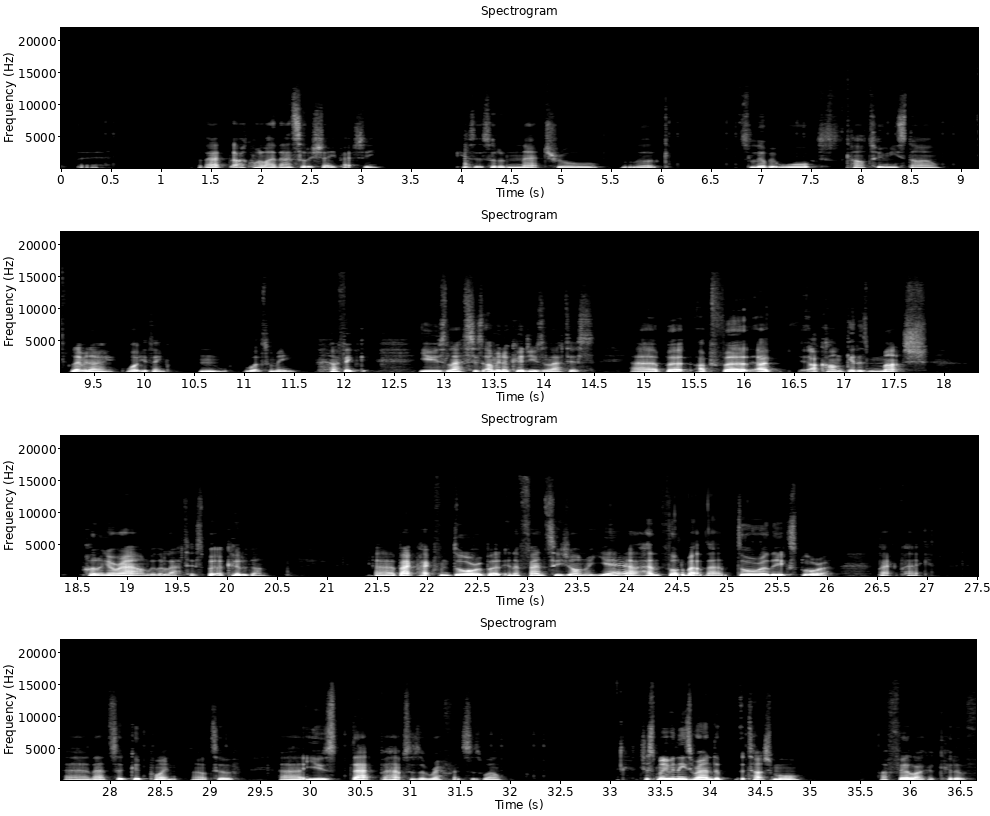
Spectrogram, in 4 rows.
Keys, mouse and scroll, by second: 4.3-5.7 middle drag, 5.7 g, 6.6 click, 6.8 g, 8.2 click, 8.3 g, 24.3 middle click, 25.2 click, 26.3 g, 27.3 middle click, 28.3 click, 28.4 g, 29.5 middle click, 30.3 click, 30.5 g, 31.7 click, 31.9 g, 33.1-34.3 middle drag, 34.3 click, 34.5 g, 34.7 g, 36.4-36.6 middle drag.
